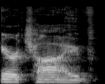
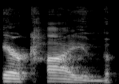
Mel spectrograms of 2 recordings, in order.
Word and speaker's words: Airchive: pronouncing it correctly because Jason always was like air chive because that's how it spelled like you mean like the onion you mean like like something that differ I'm like no it's achive yes I got the play on words so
